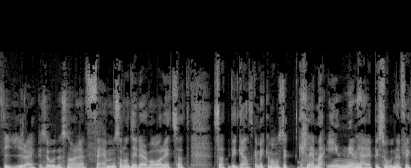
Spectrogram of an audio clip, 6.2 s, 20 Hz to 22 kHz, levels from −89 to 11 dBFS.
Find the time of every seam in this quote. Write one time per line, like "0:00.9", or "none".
0:03.4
